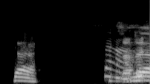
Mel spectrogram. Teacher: ঝিঝি পোকার মতো পাতলা আওয়াজে বাতাস বের হবে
